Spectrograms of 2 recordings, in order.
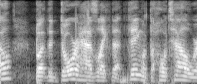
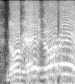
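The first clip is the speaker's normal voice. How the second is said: very high, loud, carrying yell; 11 semitones higher, 10 dB louder than usual. Speaker retells calling for Normie in the wrong room, retelling a yell. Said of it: "And I'm like yelling in the room".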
